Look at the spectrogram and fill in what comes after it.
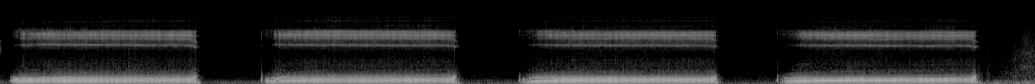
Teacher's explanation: Y buzz quickly cut off as it slides into the following vowel.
